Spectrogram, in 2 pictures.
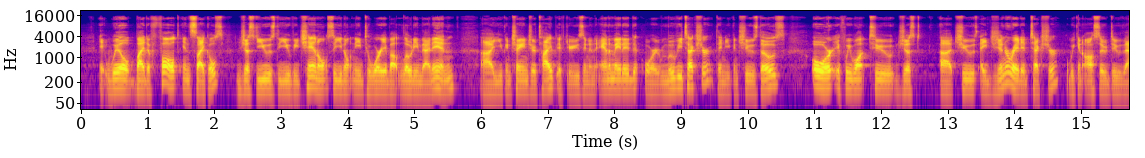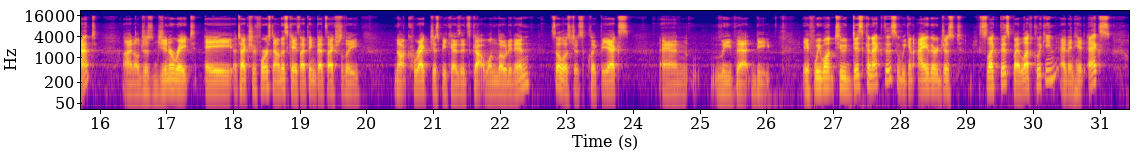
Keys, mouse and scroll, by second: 1.4 click, 5.5 click, 6.5 click, 12.9 click, 14.2 click, 19.6 click, 22.5 click, 23.2 click, 24.3 click, 28.4 click.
